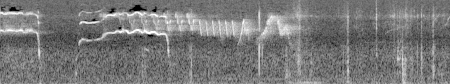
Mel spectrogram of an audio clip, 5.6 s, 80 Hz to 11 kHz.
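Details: Young white-tailed eaglet on an Estonian nest camera, 8 June 2018 at 6:54 pm, calling for help to be fed after failing to tear a still-live fish. Long, thin whistles hold steady and end in drooping slurs, followed by a quick rising trill.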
